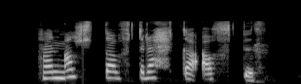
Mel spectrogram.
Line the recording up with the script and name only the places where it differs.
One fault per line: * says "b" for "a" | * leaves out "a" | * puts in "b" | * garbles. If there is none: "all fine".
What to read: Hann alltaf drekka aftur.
all fine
